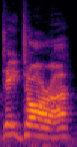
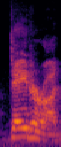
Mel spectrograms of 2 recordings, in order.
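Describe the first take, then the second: First: Deidara said day-DAR-uh; Deidara with a long stressed "dar"; wrong pronunciation. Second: Deidara said DAY-duh-ruh; Deidara with a light, quick ending after DAY; correct pronunciation. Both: Shown as a demonstration. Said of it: "Not Deidara".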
